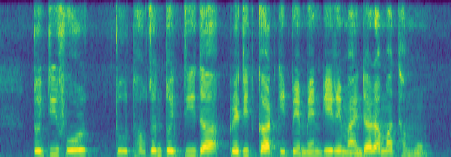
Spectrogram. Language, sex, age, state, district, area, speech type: Manipuri, female, 30-45, Manipur, Imphal West, urban, read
